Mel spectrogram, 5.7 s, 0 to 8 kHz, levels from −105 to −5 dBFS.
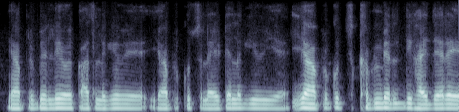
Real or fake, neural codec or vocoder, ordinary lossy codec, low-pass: real; none; Opus, 16 kbps; 7.2 kHz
